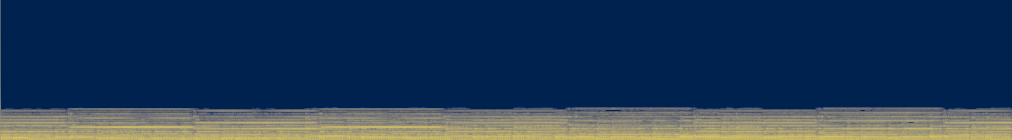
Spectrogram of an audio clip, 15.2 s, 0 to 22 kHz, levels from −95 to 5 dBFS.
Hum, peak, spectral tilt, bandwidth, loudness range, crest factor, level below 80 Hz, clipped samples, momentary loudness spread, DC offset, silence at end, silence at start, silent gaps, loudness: none; -2 dBFS; -8 dB/octave; 5.2 kHz; 1 LU; 14 dB; -26 dBFS; under 0.1%; 3 LU; 2%; 0 s; 0 s; none; -14 LUFS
